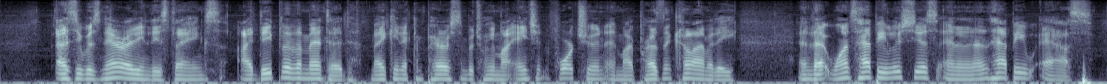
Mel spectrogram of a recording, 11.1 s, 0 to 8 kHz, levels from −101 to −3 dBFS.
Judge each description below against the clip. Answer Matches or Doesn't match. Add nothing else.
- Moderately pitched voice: Doesn't match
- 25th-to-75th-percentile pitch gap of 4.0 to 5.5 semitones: Doesn't match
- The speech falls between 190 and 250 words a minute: Doesn't match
